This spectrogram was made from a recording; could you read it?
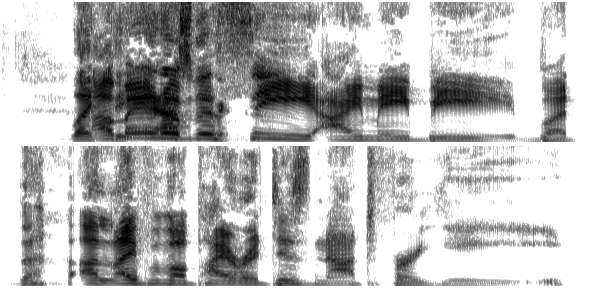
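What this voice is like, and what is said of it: Pirate voice impression. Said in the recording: “That was a great pirate impression too.”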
